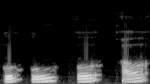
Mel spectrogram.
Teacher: ऐसे स्वर है जिनके उच्चारण में होठों का आकार गोल हो जाता है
